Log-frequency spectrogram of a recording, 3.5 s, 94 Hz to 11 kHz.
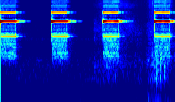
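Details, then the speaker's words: STC-8080A+ refrigerator thermostat controller, temperature sensor wire disconnected, alarm triggering one minute after the break: sharp high beep about once a second, four even bursts; sensor open-circuit alarm, unit runs in 15-minute-on/30-minute-off emergency mode. "Nó sẽ kích hoạt sau một phút kể từ khi dây bị đứt. Chúng ta sẽ tắt âm thanh bằng cách nhấn nút."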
